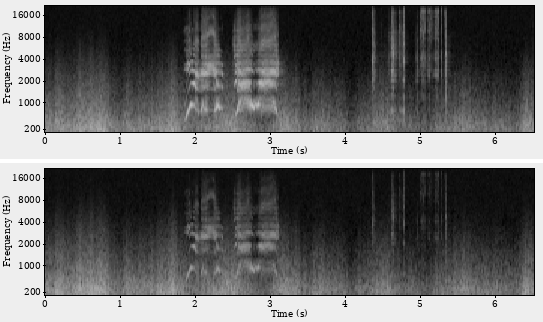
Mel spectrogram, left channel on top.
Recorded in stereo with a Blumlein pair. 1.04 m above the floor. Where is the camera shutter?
55° left.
